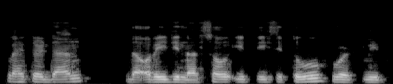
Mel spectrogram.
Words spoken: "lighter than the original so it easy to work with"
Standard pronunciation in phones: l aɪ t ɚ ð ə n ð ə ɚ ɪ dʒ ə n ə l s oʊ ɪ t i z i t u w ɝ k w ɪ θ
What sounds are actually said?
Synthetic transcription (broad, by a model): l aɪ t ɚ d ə n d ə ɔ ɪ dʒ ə n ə l s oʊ ɪ t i s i t u w ɝ k w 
